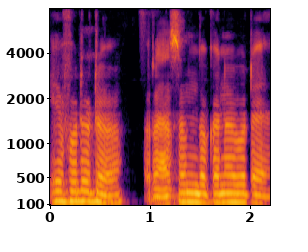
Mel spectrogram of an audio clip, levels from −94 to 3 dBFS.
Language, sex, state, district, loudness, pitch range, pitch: Bengali, male, West Bengal, Malda, -15 LUFS, 120-135 Hz, 130 Hz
